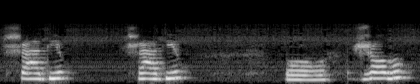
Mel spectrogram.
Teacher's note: Es como un silbido en la pronunciación de esta R. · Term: sibilación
